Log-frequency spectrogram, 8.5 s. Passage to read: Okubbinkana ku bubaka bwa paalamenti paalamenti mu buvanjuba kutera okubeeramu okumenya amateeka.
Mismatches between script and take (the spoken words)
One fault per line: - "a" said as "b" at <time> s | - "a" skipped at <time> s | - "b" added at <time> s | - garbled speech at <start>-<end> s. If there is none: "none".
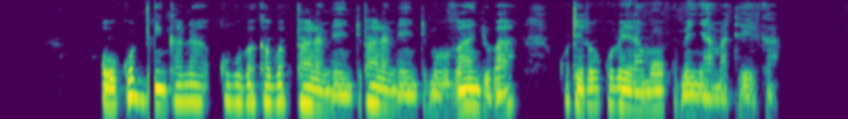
none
